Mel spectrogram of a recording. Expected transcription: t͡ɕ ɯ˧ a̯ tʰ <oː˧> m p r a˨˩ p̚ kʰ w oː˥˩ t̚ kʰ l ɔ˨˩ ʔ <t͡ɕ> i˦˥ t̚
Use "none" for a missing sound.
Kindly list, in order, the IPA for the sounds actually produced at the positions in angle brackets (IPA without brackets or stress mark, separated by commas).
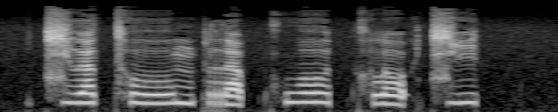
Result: oː˧, t͡ɕ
